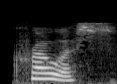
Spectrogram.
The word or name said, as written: chroous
